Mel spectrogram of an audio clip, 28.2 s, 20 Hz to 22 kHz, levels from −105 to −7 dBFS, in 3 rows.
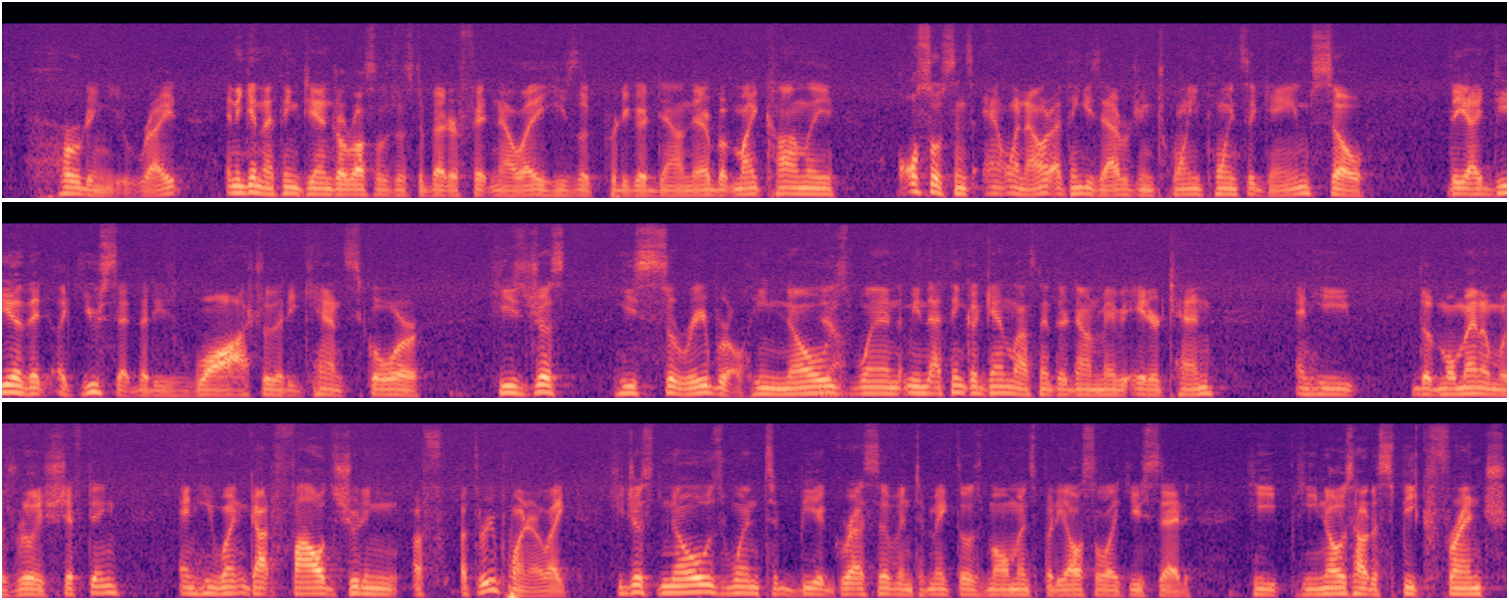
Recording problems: hiss; faint; throughout; 20 dB below the speech

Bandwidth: 14 kHz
